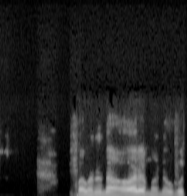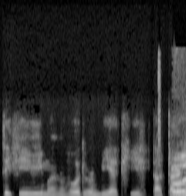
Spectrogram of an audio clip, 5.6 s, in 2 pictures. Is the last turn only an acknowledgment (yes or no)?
no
